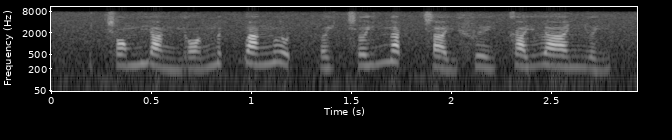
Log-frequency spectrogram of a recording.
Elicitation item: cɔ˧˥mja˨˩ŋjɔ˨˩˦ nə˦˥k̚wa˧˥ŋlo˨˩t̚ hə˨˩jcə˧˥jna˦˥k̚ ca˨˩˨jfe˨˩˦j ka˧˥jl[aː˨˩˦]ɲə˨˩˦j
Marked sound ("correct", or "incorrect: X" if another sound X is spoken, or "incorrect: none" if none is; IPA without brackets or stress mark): incorrect: aː˧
